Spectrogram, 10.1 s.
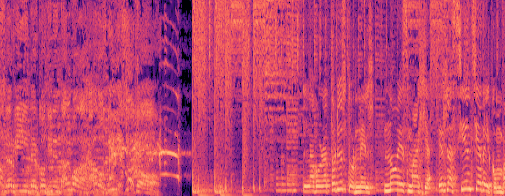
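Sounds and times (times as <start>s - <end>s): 
speech: 0.1s - 3.3s, 5.6s - 10.0s
fighting rooster crowing at a cockfighting tournament: 2.1s - 3.9s.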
